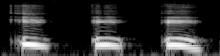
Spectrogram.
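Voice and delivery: "U" through a small, droopy mouth; French U. Shown as a demonstration. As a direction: repeat "U" as isolated French vowels. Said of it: "to pronounce the sound U".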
